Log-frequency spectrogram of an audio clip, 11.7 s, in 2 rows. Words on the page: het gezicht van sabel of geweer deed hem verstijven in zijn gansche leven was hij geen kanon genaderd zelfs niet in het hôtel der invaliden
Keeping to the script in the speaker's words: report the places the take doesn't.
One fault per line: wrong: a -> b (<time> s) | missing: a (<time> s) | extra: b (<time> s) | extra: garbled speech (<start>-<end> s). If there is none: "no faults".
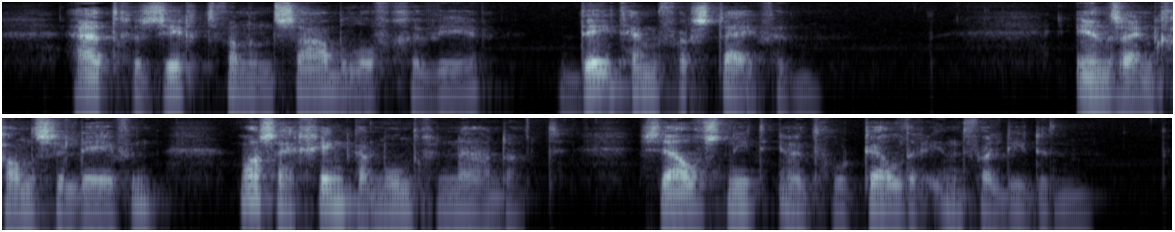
extra: een (1.2 s)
